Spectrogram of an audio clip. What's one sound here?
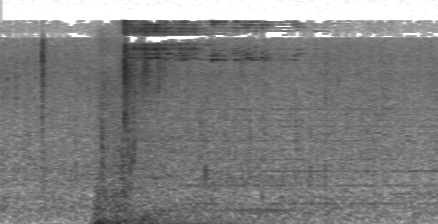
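A loud burst booms and rumbles away.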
